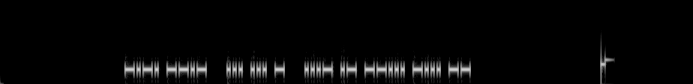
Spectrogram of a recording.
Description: Morse code, heard as a keyed tone, about 40 wpm, 700 Hz. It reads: CQ SST VA7BM
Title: K1USN SST QSO Practice - 40wpm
